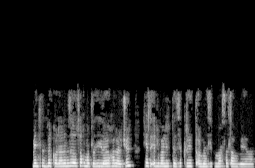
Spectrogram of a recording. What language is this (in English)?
Uzbek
